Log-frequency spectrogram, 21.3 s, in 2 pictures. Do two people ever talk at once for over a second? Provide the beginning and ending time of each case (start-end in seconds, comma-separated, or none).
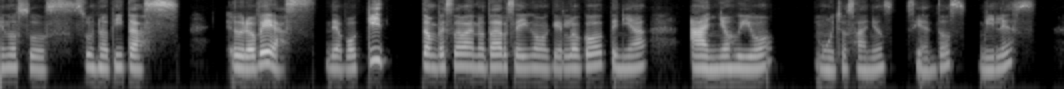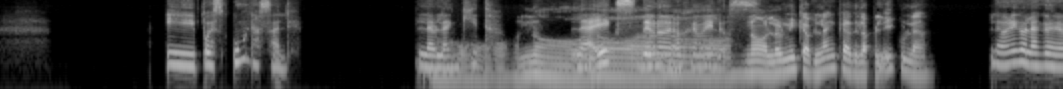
16.3-18.3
